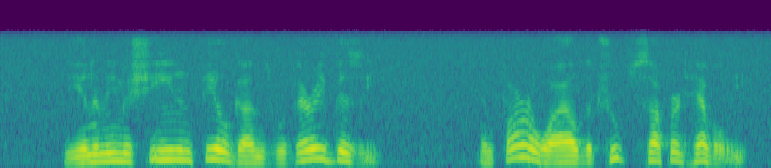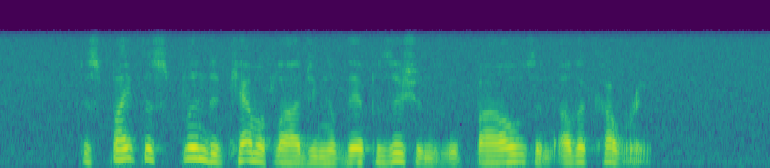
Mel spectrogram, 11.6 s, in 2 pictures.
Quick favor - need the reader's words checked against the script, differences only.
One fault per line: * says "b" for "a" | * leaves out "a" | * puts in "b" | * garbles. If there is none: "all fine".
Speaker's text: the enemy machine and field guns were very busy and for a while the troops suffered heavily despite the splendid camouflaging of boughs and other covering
* puts in "their positions with"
